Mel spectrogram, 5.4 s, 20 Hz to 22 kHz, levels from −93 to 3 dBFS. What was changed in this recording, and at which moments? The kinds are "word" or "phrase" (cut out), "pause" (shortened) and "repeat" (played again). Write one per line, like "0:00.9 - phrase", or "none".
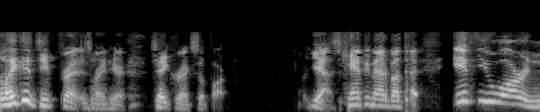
0:00.9 - word
0:01.7 - word
0:03.4 - word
